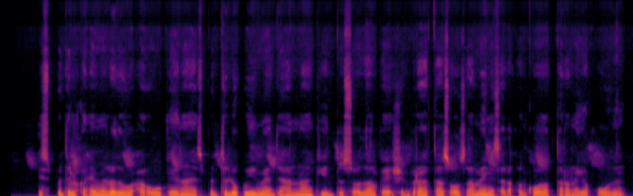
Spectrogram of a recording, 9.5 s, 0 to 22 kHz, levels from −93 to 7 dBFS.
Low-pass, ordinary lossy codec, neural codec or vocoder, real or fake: none; none; vocoder, 44.1 kHz, 128 mel bands every 256 samples, BigVGAN v2; fake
